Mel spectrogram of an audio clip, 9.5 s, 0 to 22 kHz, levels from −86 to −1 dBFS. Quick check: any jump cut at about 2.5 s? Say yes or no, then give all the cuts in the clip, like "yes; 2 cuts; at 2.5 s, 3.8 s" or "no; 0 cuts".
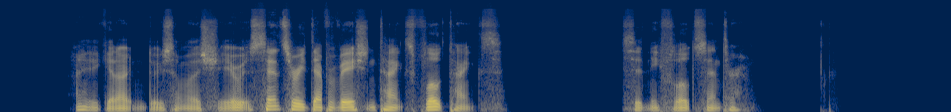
no; 0 cuts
